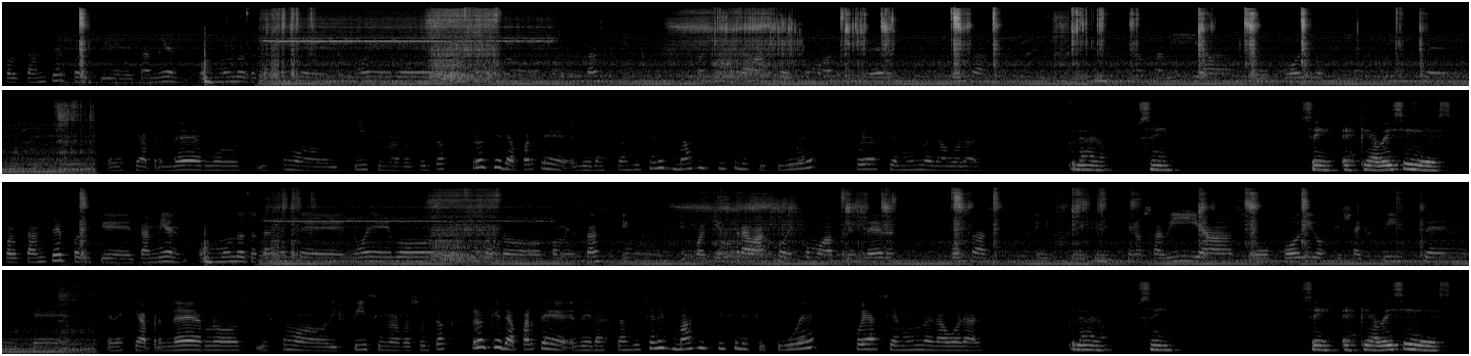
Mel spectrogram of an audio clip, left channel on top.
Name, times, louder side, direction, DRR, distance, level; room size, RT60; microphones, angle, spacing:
voice 1, 0.0-4.3 4.6-9.0 9.5-10.0 10.3-15.4 15.7-22.8 23.2-24.5, right 4 dB, 55° right, 0.5 m, -51 dB
sound 1, 0.6-1.7 2.0-15.6, left 11 dB, 85° left, 0.6 m, -38 dB
voice 2, 25.3-25.8 26.0-26.5 27.7-29.2, left 1 dB, 5° left, 0.5 m, -43 dB
5.2 x 2.1 x 3.0 m
head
